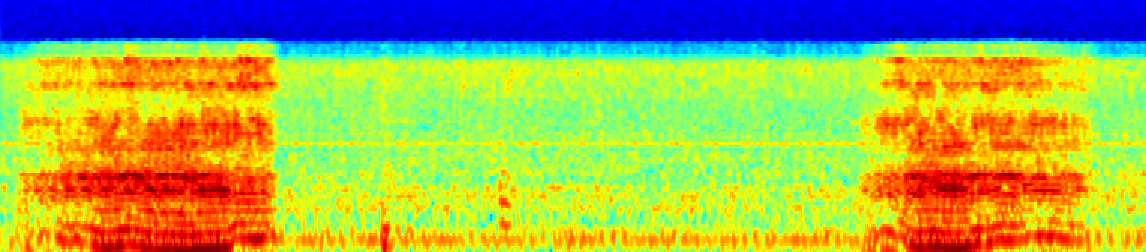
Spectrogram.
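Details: Snoring: two long, rumbling snores about seven seconds apart with quiet breathing between; slow, regular, roughly eight breaths a minute.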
